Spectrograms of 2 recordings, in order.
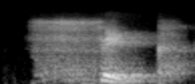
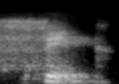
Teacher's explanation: And by 6, they get the voiceless, so like think. It's a th, but it's a voiceless sound. So there's no voice coming through.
